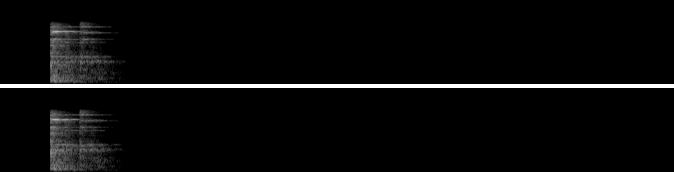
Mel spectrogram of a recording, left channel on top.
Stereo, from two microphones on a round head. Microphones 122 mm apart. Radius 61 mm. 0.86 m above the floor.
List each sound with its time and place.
0.5 s breaking glass: 30° right (ahead or behind), 3.5 m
